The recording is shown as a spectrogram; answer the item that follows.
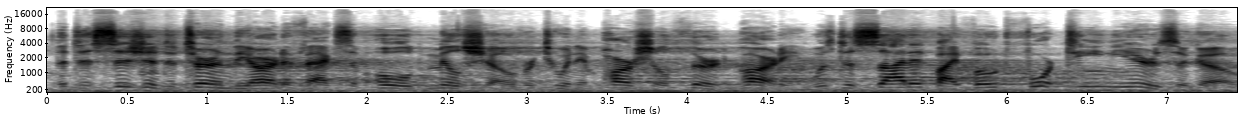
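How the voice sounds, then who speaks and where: A man's voice: medium pitch, expressive, moderate pace, hardly any pauses, music in the background, lightly acted. A man playing an earnest, reasoning parliament delegate in a video game, arguing and explaining. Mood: earnest, defensive. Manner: argumentative, explanatory. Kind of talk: video game cutscene acting. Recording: noisy echoey chamber, long reverb.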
